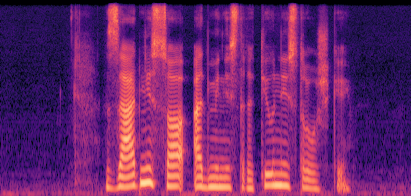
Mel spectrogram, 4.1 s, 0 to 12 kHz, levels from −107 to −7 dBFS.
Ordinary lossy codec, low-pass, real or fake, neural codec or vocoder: none; 10.8 kHz; fake; codec, 44.1 kHz, 7.8 kbps, DAC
